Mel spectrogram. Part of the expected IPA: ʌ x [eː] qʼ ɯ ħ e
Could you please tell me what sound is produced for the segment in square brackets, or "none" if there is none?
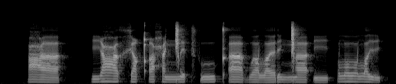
e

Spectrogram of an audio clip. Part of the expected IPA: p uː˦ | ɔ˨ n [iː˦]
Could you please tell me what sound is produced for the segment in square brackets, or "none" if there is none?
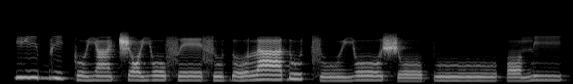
i˦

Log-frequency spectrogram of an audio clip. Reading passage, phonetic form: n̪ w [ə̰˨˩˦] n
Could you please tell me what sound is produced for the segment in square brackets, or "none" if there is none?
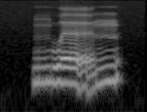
ə̰˨˩˦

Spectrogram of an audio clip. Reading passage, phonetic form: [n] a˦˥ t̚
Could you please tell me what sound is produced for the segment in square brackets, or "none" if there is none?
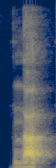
n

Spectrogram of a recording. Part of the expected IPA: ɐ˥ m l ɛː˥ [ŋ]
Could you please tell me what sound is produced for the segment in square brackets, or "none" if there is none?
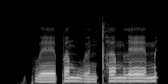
m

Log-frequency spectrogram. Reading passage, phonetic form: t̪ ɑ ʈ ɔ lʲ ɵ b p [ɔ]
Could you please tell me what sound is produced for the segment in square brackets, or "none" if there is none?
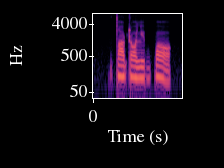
ɔ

